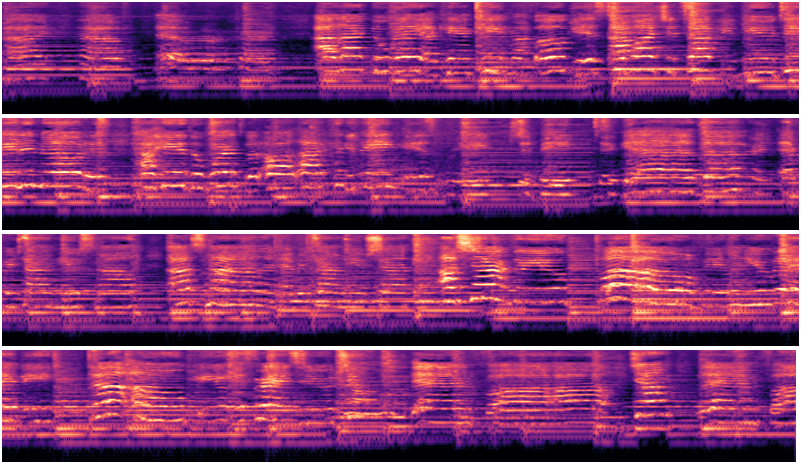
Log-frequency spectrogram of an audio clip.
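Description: Acoustic guitar strummed steadily, accompanying girls singing a song together.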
